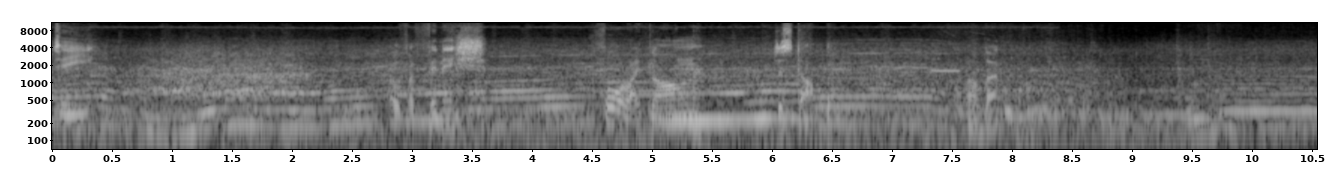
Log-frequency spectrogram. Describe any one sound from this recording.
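A rally car engine revs hard and drops in pitch with each gear change.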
